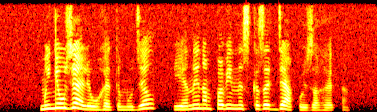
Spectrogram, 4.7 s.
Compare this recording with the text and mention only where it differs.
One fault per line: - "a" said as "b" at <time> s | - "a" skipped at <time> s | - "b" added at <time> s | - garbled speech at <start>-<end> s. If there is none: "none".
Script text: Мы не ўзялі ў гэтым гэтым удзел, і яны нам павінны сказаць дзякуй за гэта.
- "гэтым" skipped at 1.6 s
